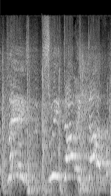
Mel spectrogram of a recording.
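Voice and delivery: loud, very high begging cry; desperate shouted plea. Acted. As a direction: shout after someone walking out on you. Supervisor cries out after her.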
